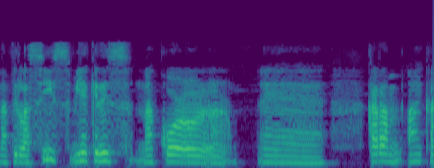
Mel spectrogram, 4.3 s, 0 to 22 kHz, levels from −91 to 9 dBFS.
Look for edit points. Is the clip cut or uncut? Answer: cut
